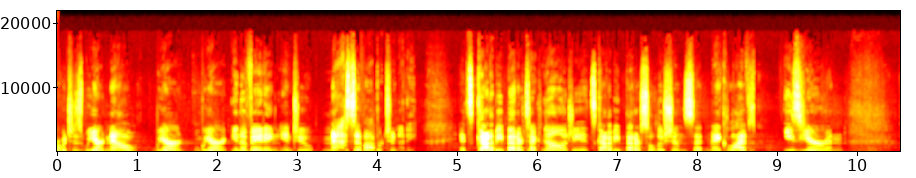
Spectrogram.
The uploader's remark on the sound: Recorded at Pickering Energy Partners' PEP Rally: Capital Formation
